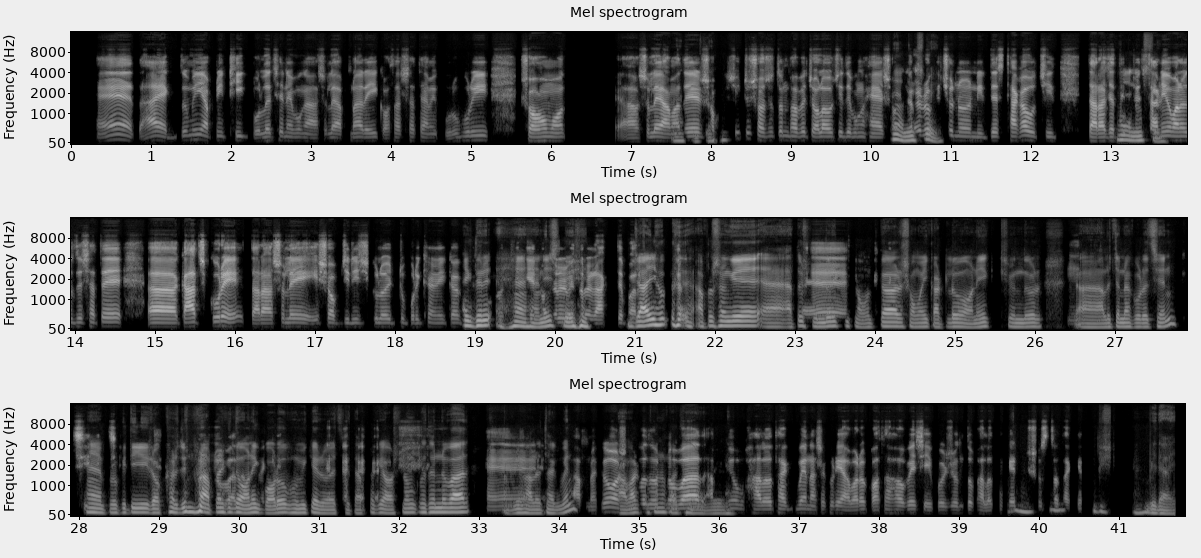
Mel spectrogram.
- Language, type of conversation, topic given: Bengali, unstructured, আপনার কি মনে হয় পর্যটন অনেক সময় প্রকৃতির ক্ষতি করে?
- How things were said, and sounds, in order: laughing while speaking: "আচ্ছা, আচ্ছা"; laughing while speaking: "নিশ্চয়ই"; other noise; laughing while speaking: "জি, জি"; laughing while speaking: "রক্ষার জন্য"; chuckle; chuckle; unintelligible speech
